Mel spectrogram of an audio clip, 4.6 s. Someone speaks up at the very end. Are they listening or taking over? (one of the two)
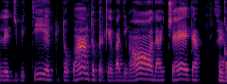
listening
